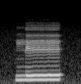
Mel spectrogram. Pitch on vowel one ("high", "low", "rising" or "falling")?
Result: high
